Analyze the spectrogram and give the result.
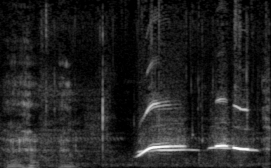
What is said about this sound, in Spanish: Así que silbás como un violín. Más o menos, no más.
